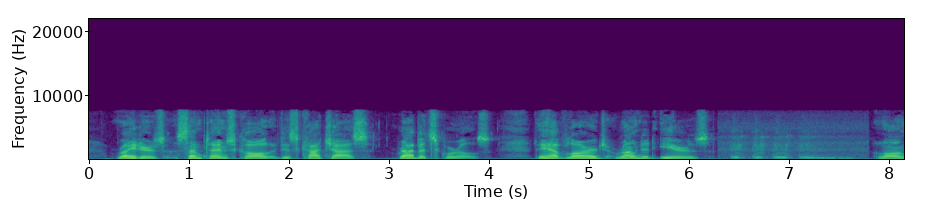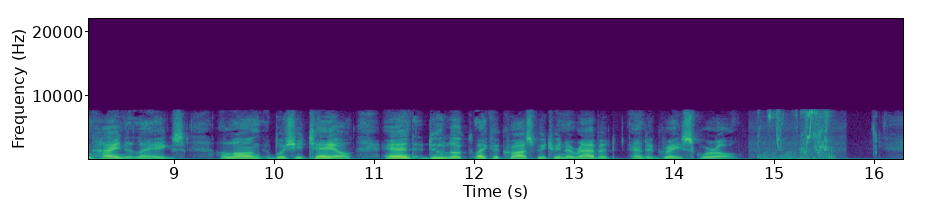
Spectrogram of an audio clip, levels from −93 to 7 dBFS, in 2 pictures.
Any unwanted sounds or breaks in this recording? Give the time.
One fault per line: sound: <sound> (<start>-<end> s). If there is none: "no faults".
sound: throat clearing (6.4-7.7 s)
sound: squeak (14.8-15.6 s)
